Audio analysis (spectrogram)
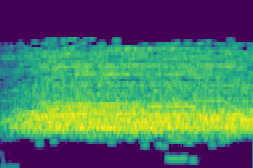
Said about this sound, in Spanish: Ahora pueden gritar los de adentro.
